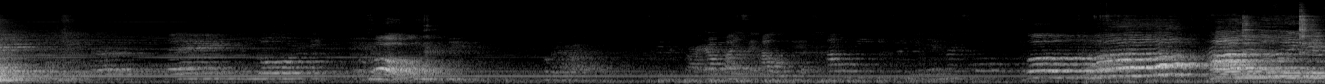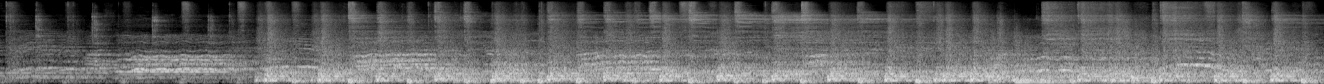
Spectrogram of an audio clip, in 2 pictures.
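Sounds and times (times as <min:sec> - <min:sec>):
song: 0:12.1 - 0:26.4.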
